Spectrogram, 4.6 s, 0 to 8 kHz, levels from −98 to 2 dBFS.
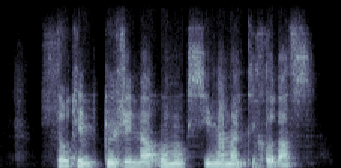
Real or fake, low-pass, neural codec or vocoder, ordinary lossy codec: fake; 7.2 kHz; codec, 44.1 kHz, 1.7 kbps, Pupu-Codec; Opus, 24 kbps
